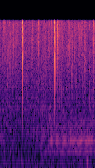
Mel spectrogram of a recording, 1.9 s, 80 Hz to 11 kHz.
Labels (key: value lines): label: biophony, croak
recorder: SoundTrap 500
